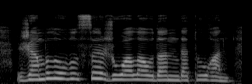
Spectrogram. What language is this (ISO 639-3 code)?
kaz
